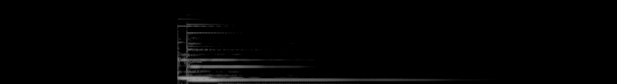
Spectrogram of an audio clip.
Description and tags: notification 3 (bad)
game sound for a negative action
bad, game, notification, ping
